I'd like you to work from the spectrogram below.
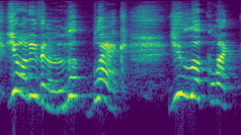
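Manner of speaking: high, mocking man's voice. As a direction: mimic him sneering up high. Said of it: "He said".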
